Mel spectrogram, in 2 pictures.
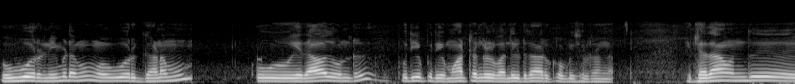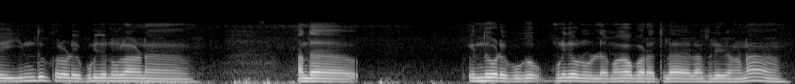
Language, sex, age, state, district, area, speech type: Tamil, male, 45-60, Tamil Nadu, Tiruchirappalli, rural, spontaneous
